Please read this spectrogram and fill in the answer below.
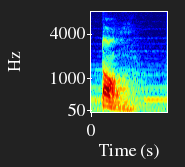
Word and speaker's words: tomb: यहाँ पर भी B साइलेंट है तो इसका उच्चारण होगा टॉम।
